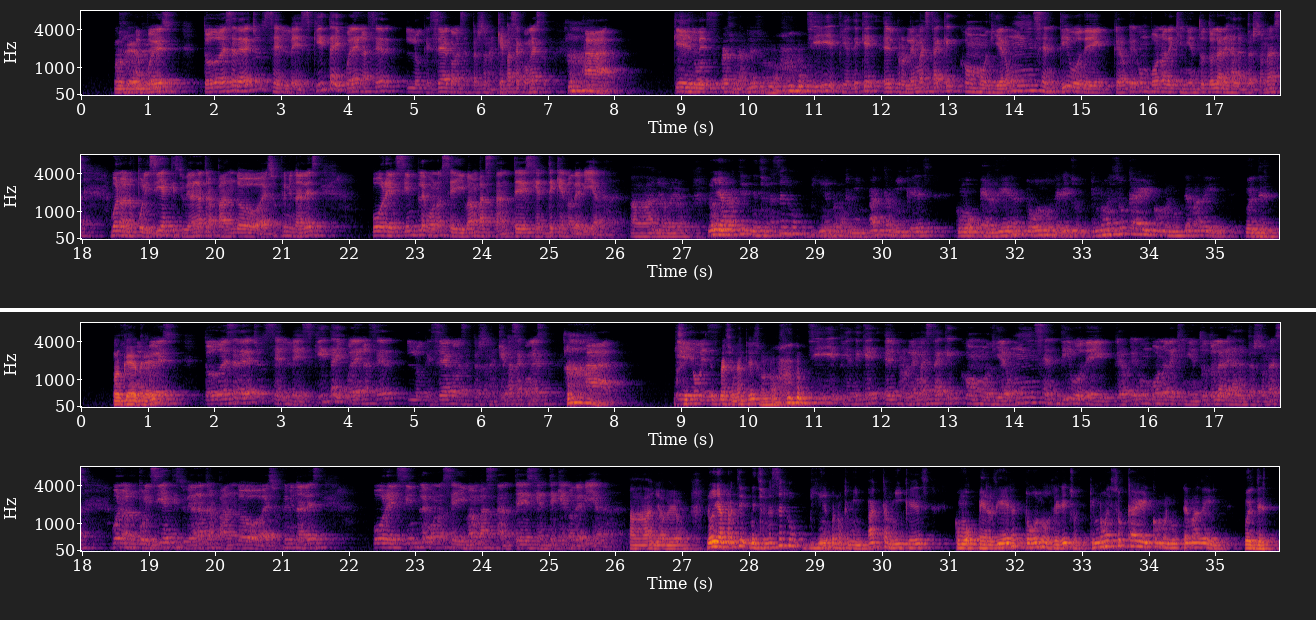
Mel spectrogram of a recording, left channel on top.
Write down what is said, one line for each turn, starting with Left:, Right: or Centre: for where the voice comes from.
Right: ok,
Left: Ah,
Right: ok.
Left: pues todo ese derecho se les quita y pueden hacer lo que sea con esas personas. ¿Qué pasa con esto?
Right: <gasps> Ah,
Left: Ah, que
Right: Sí,
Left: les...
Right: no, es impresionante eso, ¿no? <laughs>
Left: Sí, fíjate que el problema está que como dieron un incentivo de, creo que un bono de 500 dólares a las personas, bueno, a los policías que estuvieran atrapando a esos criminales, por el simple bono se iban bastantes gente que no debía nada.
Right: Ah, ya veo. No, y aparte mencionaste algo bien, bueno, que me impacta a mí, que es como perder todos los derechos, que no eso cae como en un tema de, pues, de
